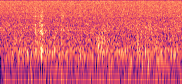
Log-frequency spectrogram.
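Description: Near silence: faint steady hiss with one faint tick about half a second in.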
